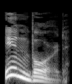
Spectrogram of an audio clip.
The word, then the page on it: inboard: British English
